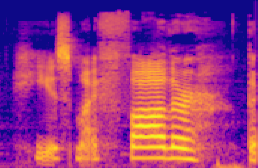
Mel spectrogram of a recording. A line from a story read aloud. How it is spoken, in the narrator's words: the hurt child cried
